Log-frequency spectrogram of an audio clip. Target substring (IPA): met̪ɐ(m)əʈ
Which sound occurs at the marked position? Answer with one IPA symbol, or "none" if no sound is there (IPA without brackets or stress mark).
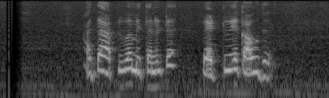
n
